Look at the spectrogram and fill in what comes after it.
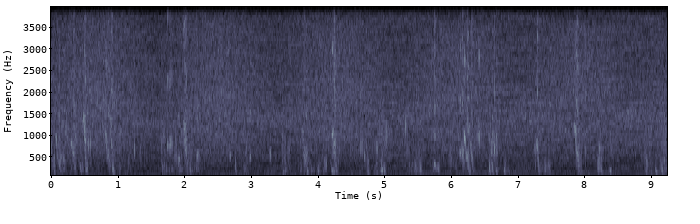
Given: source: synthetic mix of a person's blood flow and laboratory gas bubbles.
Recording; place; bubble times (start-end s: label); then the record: Doppler ultrasound of blood flow; subclavian vein
0.00-0.65 s: bubbles
0.81-1.08 s: bubbles
1.15-1.30 s: bubbles
1.33-1.38 s: bubbles
1.65-2.33 s: bubbles
2.65-2.83 s: bubbles
2.88-3.04 s: bubbles
3.26-3.34 s: bubbles
3.46-3.60 s: bubbles
3.69-4.37 s: bubbles
4.62-5.15 s: bubbles
5.29-5.62 s: bubbles
5.73-5.94 s: bubbles
5.97-6.47 s: bubbles
6.54-6.90 s: bubbles
7.23-7.67 s: bubbles
7.84-8.09 s: bubbles
8.18-8.31 s: bubbles
8.37-8.48 s: bubbles
8.89-9.26 s: bubbles
From the record:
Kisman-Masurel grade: 342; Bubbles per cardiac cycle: rolling drumbeat, 9 or more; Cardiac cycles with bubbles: 100%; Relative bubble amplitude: moderate (0.250 to 0.450); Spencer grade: 3 (all of the cardiac periods contain showers or single bubble signals, but not dominating or overriding the cardiac motion signals); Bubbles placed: anywhere in the cardiac cycle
